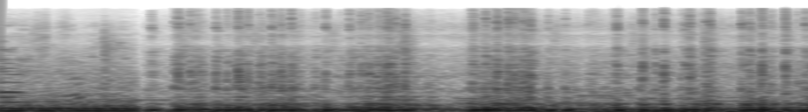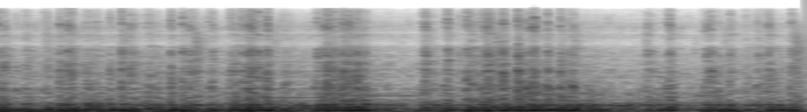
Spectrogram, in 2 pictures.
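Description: Classic first-generation Ford Mustang coupe's engine running with an uneven, chopping idle as the car rolls slowly in.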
